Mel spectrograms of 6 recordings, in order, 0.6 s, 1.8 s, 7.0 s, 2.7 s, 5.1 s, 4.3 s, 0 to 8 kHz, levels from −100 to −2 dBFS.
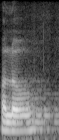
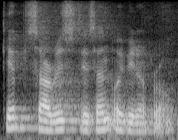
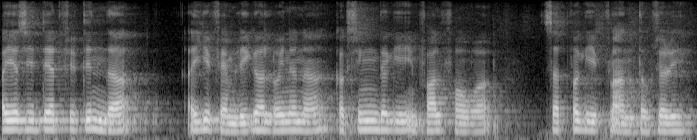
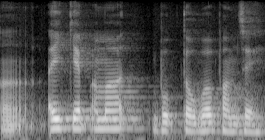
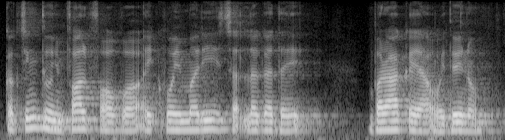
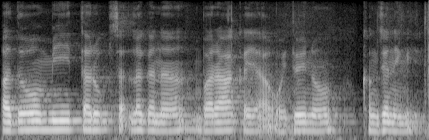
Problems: none marked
